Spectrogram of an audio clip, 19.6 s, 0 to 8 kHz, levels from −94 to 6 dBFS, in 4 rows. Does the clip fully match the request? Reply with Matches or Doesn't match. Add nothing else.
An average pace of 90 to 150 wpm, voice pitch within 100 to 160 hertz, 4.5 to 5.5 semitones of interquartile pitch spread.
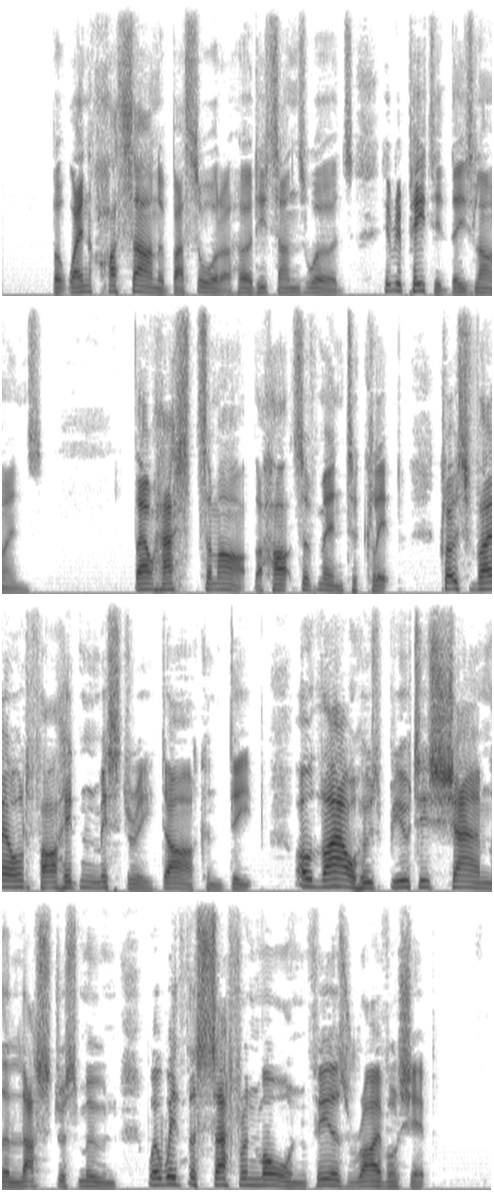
Matches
